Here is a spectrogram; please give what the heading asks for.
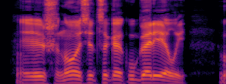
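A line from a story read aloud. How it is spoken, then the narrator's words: Grumbling. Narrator (Russian): ворчала голова Тома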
